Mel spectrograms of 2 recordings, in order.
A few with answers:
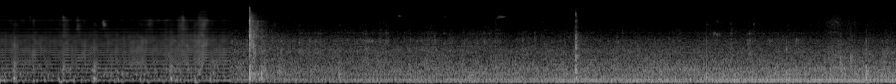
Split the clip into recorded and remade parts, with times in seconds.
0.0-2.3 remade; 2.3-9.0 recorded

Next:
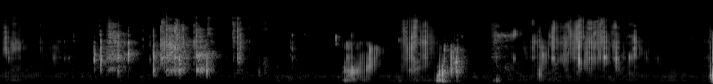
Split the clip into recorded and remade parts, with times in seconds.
0.0-0.6 remade; 0.6-3.4 recorded; 3.4-4.4 remade; 4.4-5.1 recorded; 5.1-7.1 remade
